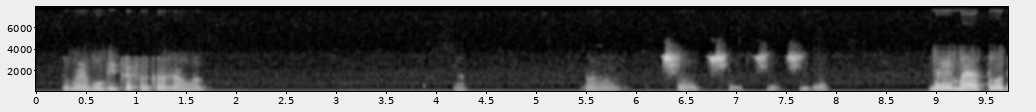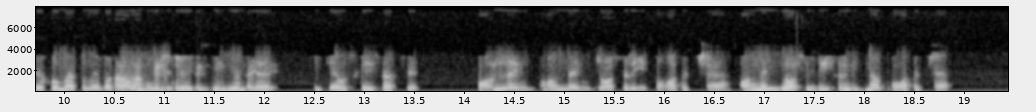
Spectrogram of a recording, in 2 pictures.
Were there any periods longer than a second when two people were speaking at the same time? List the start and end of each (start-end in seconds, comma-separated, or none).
10.6-12.0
